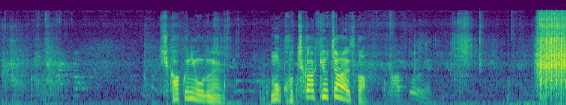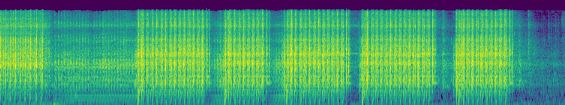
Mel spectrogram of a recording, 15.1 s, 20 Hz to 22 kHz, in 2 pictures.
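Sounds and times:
airsoft rifle firing bursts: 0:07.2 - 0:14.7.

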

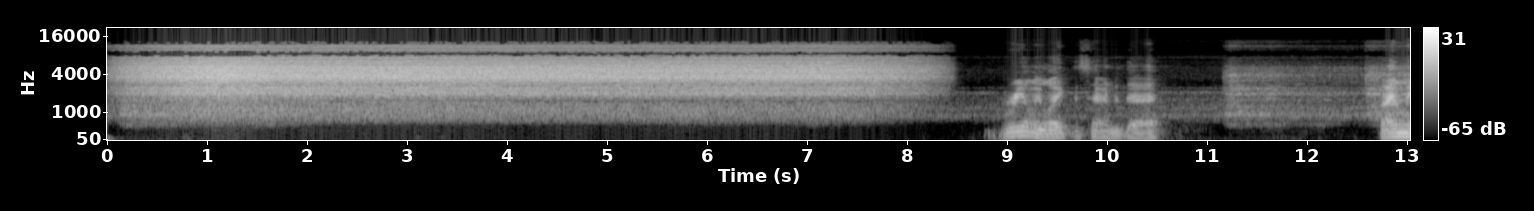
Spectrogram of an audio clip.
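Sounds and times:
hiss of venting steam: 0:00.0 - 0:08.5, 0:11.2 - 0:13.0.

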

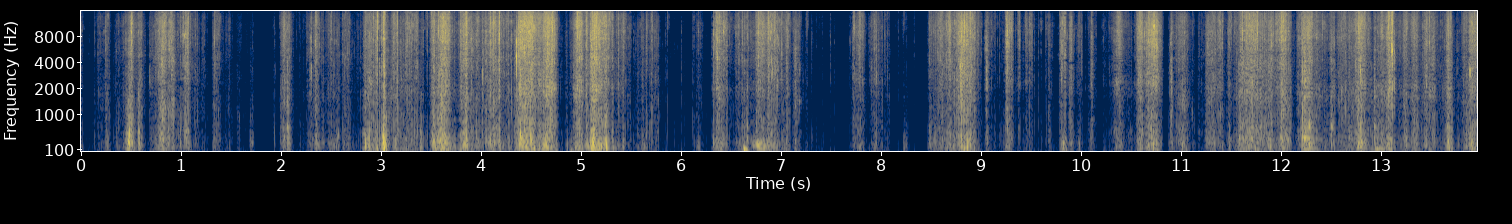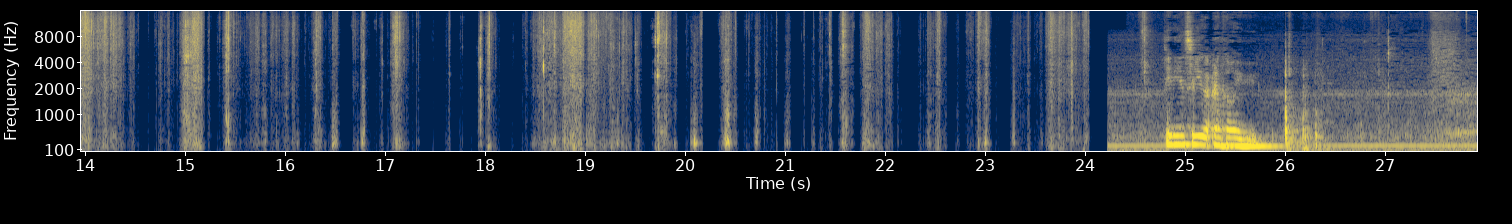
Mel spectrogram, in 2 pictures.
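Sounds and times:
crispy fish tearing: 0:00.0 - 0:24.1
plastic gloves crinkling: 0:00.0 - 0:24.1
chewing: 0:14.9 - 0:24.0.

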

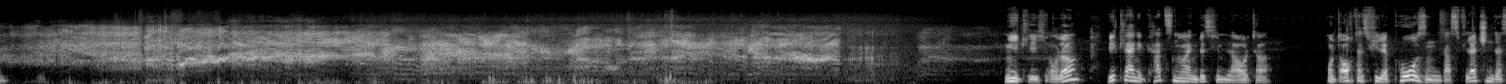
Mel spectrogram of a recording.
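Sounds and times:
young animals screeching: 0:00.0 - 0:10.1.

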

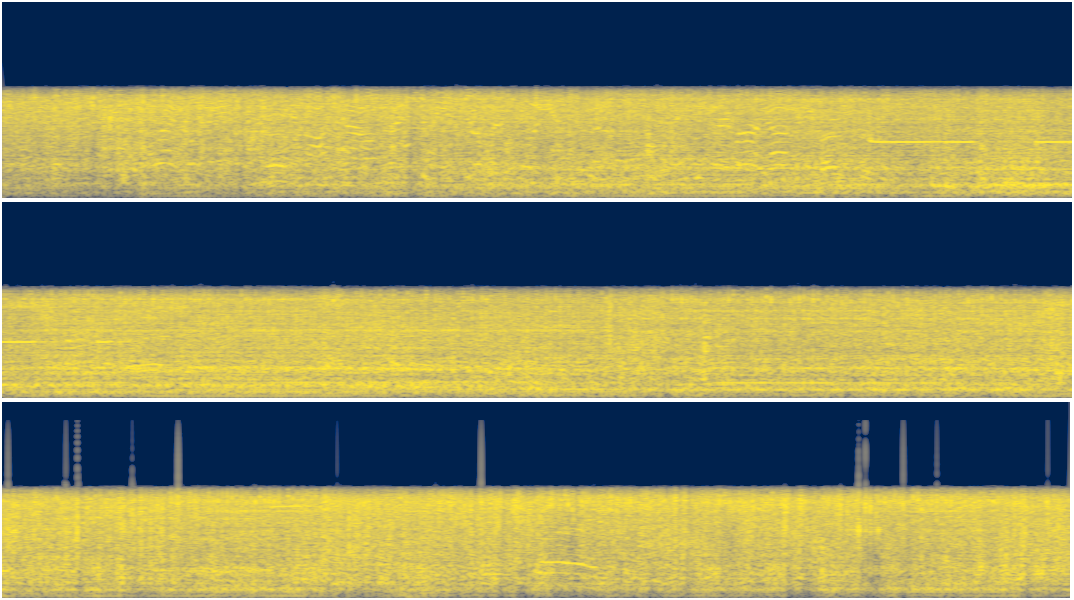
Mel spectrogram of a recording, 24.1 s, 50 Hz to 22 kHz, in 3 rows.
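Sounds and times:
excavator diesel engine running: 0:00.0 - 0:24.0
sharp cracks: 0:15.8 - 0:24.0
water hose spray hissing: 0:16.3 - 0:24.0.

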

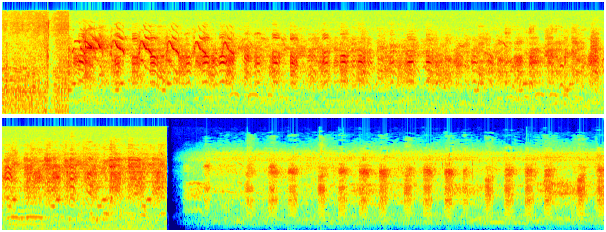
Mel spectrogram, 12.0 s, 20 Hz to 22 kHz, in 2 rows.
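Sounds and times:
storks calling: 0:00.7 - 0:12.0.

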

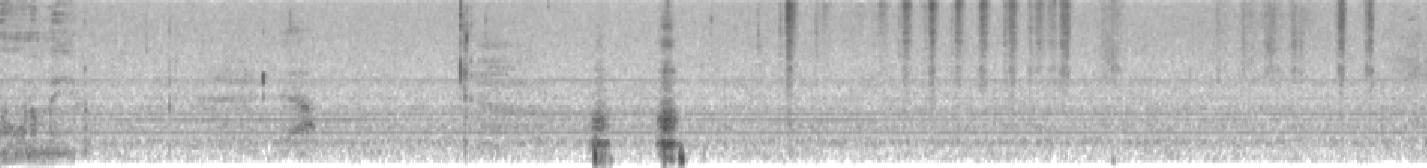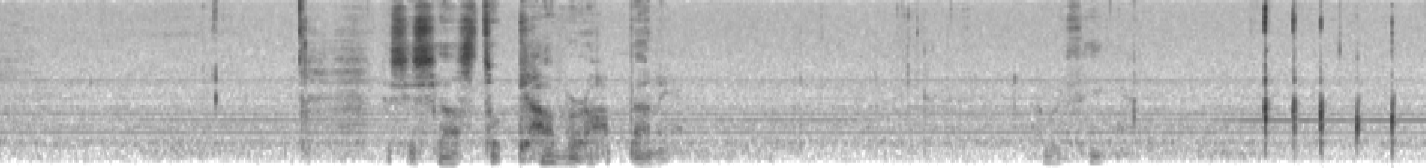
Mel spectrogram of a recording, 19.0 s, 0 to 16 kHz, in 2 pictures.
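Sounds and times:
faint electrical hum: 0:00.0 - 0:19.0.

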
